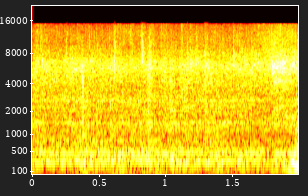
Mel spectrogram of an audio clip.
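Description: Kitchen tap running steadily, its stream splashing onto a cauliflower in a plastic colander in a stainless steel sink.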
